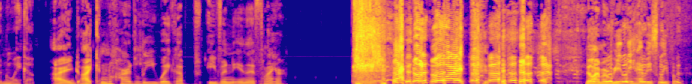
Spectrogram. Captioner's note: laughs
